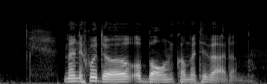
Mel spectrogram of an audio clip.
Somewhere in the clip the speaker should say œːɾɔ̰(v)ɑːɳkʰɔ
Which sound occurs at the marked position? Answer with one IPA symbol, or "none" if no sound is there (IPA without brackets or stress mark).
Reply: b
